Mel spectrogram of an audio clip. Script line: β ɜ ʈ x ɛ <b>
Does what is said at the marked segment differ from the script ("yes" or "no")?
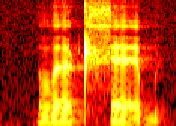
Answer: no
